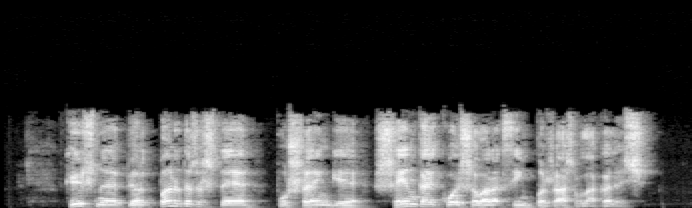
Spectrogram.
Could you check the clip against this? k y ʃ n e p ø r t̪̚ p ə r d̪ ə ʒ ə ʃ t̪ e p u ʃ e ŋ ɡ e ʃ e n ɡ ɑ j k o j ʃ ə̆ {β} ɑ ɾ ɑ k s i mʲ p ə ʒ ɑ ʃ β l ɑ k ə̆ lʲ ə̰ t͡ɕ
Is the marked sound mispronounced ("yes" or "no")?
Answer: no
